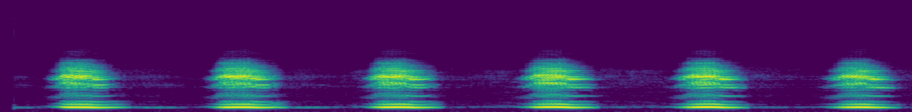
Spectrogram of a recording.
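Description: A frog calls with deep, resonant, buzzy notes rich in overtones, each lasting under a second. The notes come at an even pace, roughly every second and a half, over a faint steady low hum.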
